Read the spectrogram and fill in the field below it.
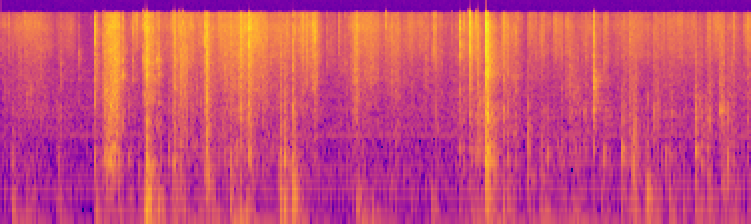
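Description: Plastic shrink wrap crinkles as hands handle it.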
